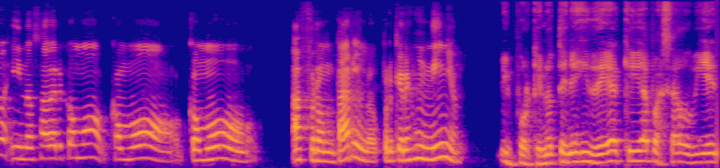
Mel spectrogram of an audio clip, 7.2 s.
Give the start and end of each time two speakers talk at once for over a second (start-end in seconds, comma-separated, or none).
none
